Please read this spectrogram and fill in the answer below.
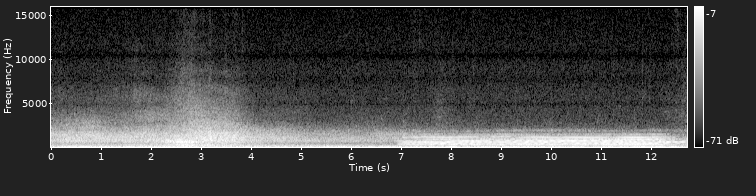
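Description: A rushing rumble swells and fades over the first few seconds. From about seven seconds in, a train horn sounds one long steady chord of several notes, held for about five seconds.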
